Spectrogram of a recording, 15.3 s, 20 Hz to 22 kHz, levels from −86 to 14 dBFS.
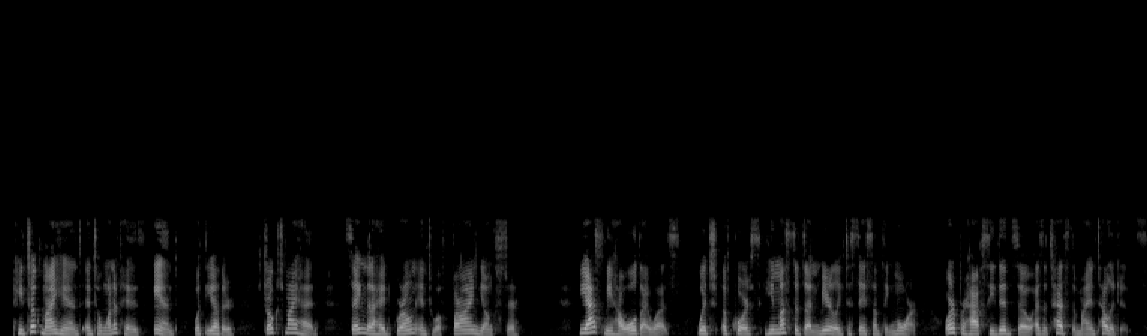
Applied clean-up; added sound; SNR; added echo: none; none; none; none.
